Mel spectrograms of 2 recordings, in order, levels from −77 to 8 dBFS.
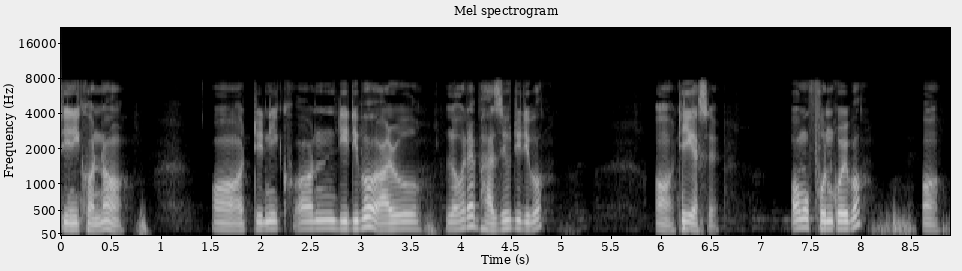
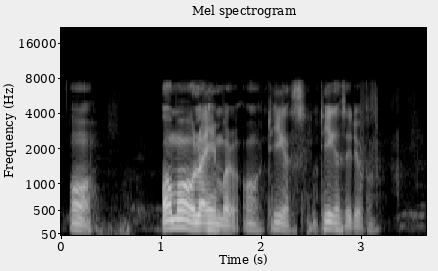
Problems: background sounds at intervals, background conversations at intervals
